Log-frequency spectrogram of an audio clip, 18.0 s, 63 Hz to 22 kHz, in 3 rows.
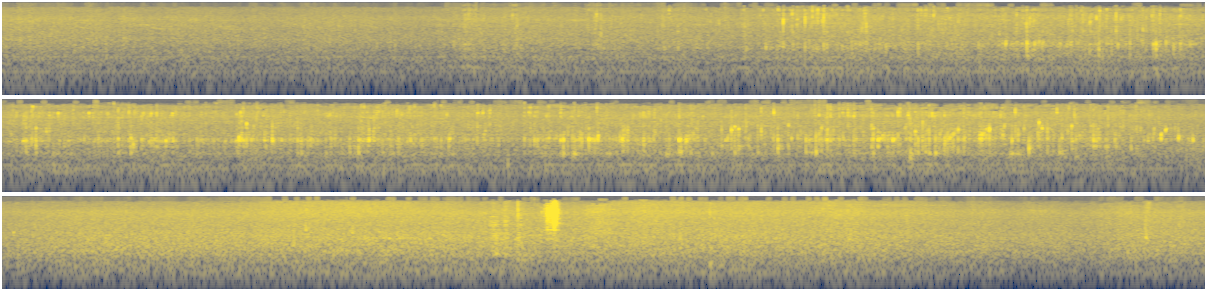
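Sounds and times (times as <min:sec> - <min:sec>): pot of liquid boiling: 0:02.4 - 0:12.0.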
